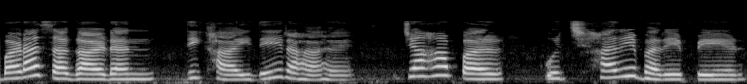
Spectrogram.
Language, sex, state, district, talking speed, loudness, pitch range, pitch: Hindi, female, Bihar, West Champaran, 105 wpm, -14 LUFS, 230-300 Hz, 250 Hz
